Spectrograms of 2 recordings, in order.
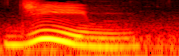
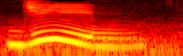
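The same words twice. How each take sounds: First: The first consonant is pressed moderately. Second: The first consonant is pressed moderately.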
